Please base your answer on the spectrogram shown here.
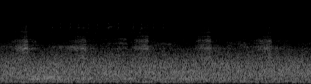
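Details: Flocks of mallards gathering on a lake in New Brighton, Minnesota, where spring ice has melted near shore on a warm day; a series of nasal quacks repeats about every half second over a steady broad background rush.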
